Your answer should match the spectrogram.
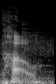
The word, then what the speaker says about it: Po: Uh, you can pronounce it Po like the author Edgar Allen Poe.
